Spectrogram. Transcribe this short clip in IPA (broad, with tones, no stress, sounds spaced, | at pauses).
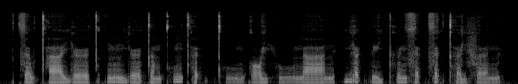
t͡s ɐ˨˩ w t̪ʰ aː˨˧ j œː˧ t̪ ʊ˥ k̚ n̪ ʊ˥ ŋ j œː˨ t̪ ɐ˨ m kʷʰ ɪ˥ ŋ t̪ʰ ɐ˨˥ t̚ ɵ˥ t̚ pʰ uː˨˩ m k ɔː˧ j h uː˨˧ n̪ aː˧ n | j ɐ˥ k̚ p e˨ j pʰ ɵ˥ n s ɐ˧ t̚ s ɐ˥ k̚ t̪ʰ ɐ˨˩ j f ɐ˧ n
